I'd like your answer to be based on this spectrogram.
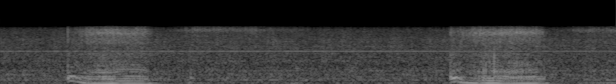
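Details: Sleeping boxer puppy: two loud, rattling, buzzy snores on the in-breath, about three seconds apart, with quiet breathing between, likened to an old man snoring; snoring.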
